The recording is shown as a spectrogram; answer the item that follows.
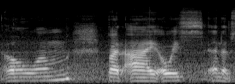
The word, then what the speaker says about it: Ogham: ohm or the ogum it looks like ogum but it's pronounced ohm but I always end up saying Ogham because you just I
